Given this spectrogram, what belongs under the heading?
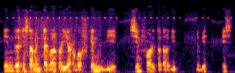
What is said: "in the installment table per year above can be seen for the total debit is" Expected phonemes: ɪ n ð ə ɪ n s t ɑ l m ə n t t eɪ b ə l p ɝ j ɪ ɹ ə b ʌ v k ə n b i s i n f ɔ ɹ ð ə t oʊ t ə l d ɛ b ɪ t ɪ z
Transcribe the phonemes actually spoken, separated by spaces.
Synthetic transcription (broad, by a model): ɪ n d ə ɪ n s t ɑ m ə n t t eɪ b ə l p ɝ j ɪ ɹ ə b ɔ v k ə n b i s i n f ɔ ɹ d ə t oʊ t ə l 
